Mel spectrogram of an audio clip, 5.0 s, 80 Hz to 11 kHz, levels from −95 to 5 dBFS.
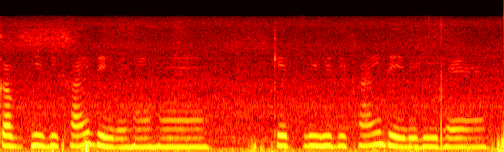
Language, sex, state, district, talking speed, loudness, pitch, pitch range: Hindi, female, Uttar Pradesh, Saharanpur, 145 wpm, -21 LUFS, 205 Hz, 190-215 Hz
